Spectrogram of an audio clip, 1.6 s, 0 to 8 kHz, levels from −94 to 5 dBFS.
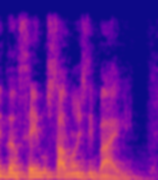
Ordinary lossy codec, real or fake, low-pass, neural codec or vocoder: none; fake; 7.2 kHz; codec, 16 kHz, 8 kbps, FreqCodec, larger model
